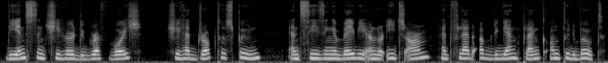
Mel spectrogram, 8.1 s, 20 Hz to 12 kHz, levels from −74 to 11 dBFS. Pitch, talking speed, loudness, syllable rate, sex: 195 Hz, 205 wpm, -18 LUFS, 5.0 syllables/s, female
